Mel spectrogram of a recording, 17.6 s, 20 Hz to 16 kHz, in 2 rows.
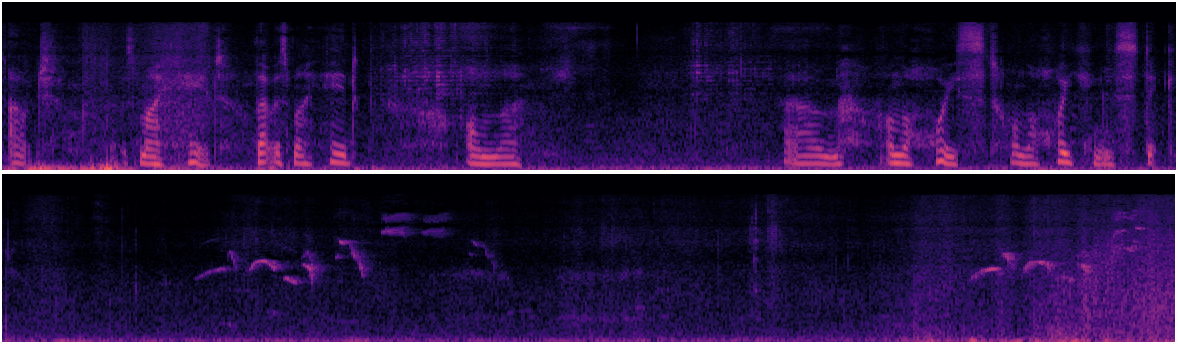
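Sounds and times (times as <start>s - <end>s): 
speech: 0.0s - 4.0s, 5.8s - 8.9s
blackbird singing fluty warbling phrases: 10.2s - 12.6s, 16.1s - 17.5s.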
